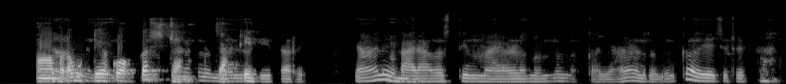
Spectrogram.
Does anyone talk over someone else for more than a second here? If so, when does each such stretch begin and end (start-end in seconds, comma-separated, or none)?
0.5-2.5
